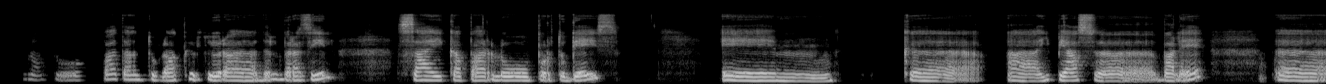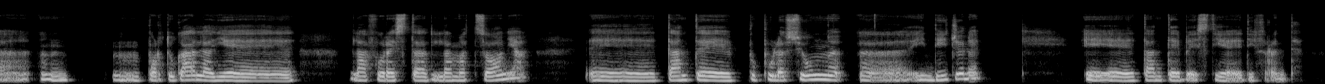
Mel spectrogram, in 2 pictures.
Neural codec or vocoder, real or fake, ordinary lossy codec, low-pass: vocoder, 48 kHz, 128 mel bands, Vocos; fake; none; 10.8 kHz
